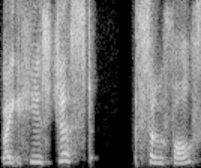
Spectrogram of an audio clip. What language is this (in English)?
English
